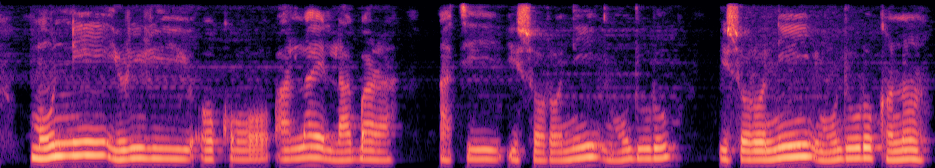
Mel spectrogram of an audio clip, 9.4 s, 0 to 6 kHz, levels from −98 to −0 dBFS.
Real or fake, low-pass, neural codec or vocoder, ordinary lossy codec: real; 5.4 kHz; none; none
